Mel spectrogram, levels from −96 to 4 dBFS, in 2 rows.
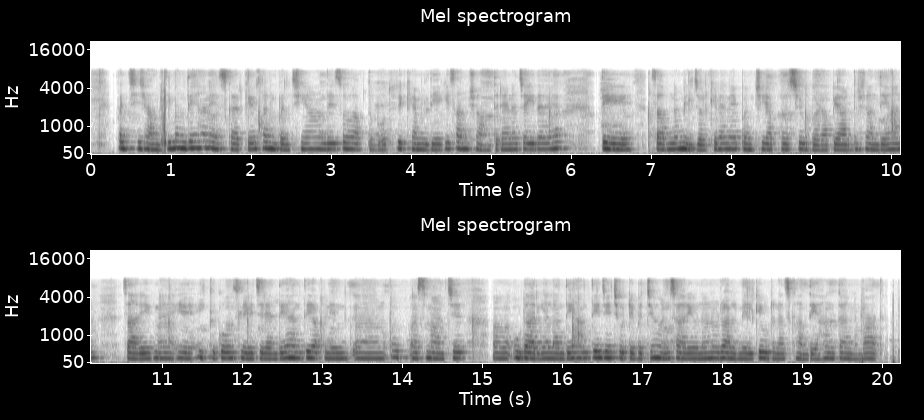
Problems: background sounds at intervals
